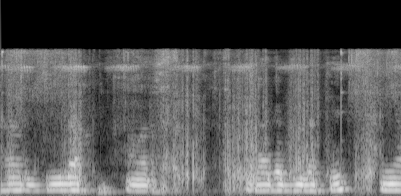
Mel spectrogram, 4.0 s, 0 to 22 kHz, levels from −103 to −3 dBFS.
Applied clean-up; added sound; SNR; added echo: none; Chewing, mastication; 10 dB; reverberation time 0.3 s.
